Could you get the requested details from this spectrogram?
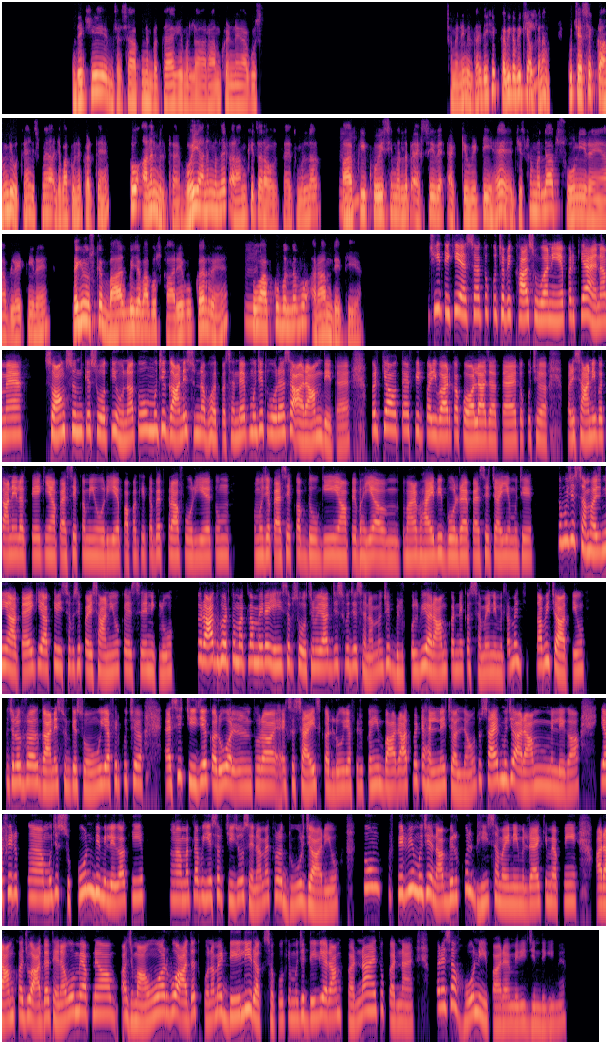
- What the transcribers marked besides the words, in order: in English: "एक्टिविटी"; in English: "सॉन्ग"; in English: "कॉल"; in English: "एक्सरसाइज़"; in English: "डेली"; in English: "डेली"
- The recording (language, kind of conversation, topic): Hindi, advice, मैं रोज़ाना आराम के लिए समय कैसे निकालूँ और इसे आदत कैसे बनाऊँ?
